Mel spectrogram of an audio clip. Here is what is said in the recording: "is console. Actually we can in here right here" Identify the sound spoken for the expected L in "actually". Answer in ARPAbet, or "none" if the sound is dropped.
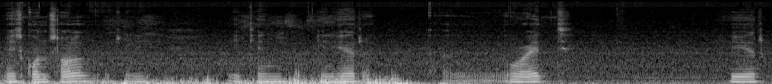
none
